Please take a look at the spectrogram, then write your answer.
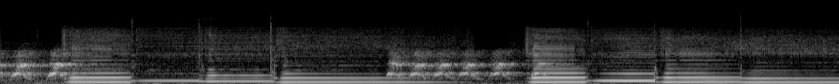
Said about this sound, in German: Und eine weitere Erkenntnis, die Oberpfälzer Hunde bellen genauso laut wie die tschechischen.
